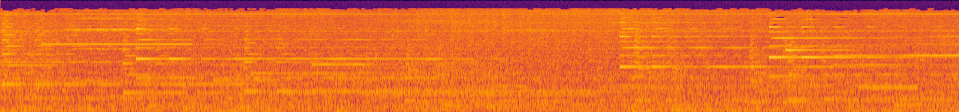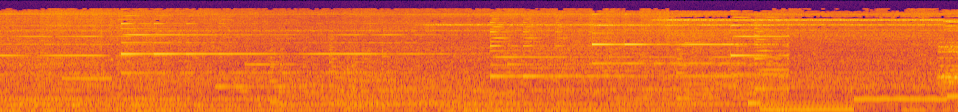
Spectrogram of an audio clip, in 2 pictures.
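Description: Experimental synthesizer drone music: many overlapping sustained tones at clashing pitches, each entering and dropping out at its own time, with a louder low tone coming in near the end.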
